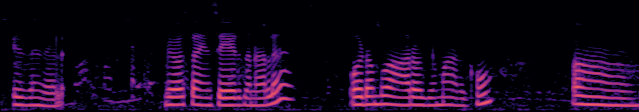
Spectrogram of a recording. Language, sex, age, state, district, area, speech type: Tamil, female, 45-60, Tamil Nadu, Kallakurichi, urban, spontaneous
